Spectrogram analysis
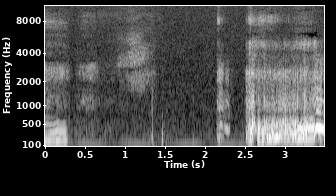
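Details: Old cat Dib sleeping contentedly and smiling on a bed, head not against anything: soft, rattly snoring, faint at first, then louder and raspy near the end, in a quiet room.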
